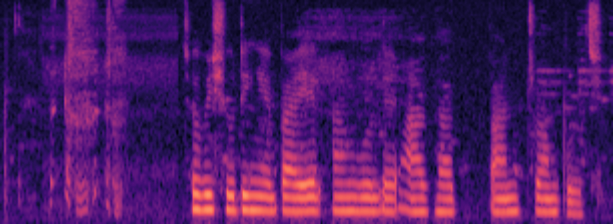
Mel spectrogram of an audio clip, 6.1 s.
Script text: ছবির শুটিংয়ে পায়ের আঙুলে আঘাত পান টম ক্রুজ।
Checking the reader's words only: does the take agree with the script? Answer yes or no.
yes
